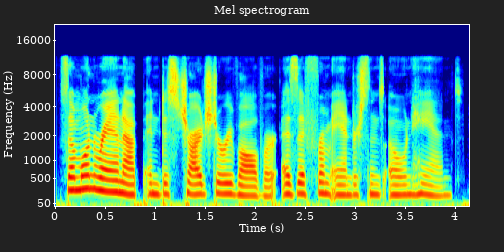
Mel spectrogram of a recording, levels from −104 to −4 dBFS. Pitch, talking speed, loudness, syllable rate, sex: 195 Hz, 205 wpm, -19 LUFS, 5.4 syllables/s, female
